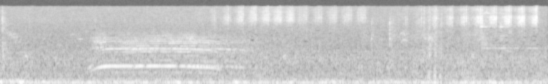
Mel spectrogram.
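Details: Sheep bleat from a field of ewes and lambs in the Hampshire countryside, recorded with stereo microphones by a hedge: a single steady, tonal bleat lasting about a second, then faint rhythmic insect pulses over low rural background rumble.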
